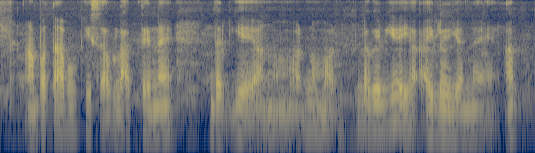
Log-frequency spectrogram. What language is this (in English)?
Maithili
